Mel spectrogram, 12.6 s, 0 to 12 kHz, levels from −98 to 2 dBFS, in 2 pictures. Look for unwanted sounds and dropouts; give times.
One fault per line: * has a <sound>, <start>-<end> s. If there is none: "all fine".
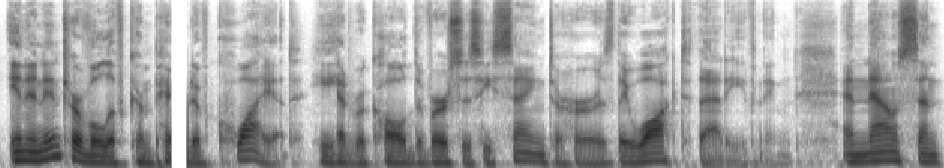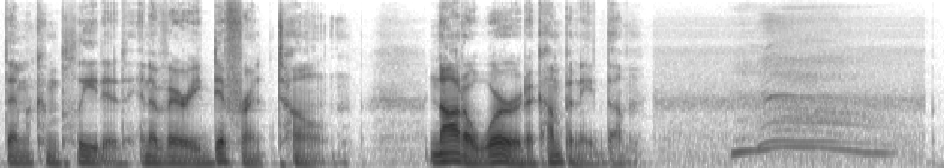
* has a dropout, 1.1-1.3 s
* has a breath, 11.1-12.4 s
